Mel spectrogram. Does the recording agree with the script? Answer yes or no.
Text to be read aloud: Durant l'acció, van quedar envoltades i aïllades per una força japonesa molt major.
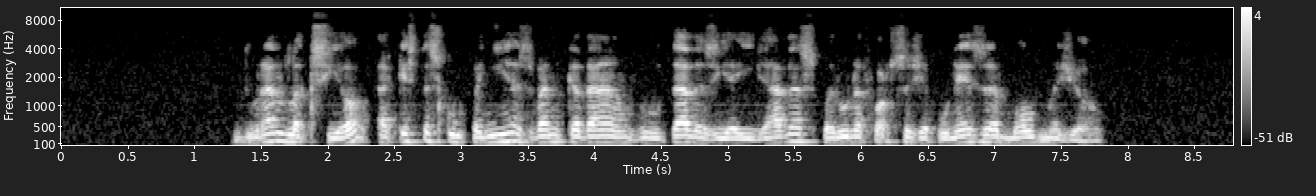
no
